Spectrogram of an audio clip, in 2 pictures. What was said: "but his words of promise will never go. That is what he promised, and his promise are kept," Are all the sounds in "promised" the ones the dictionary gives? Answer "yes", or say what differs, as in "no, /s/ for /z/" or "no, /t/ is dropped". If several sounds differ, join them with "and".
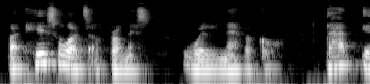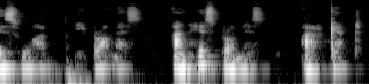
no, /t/ is dropped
